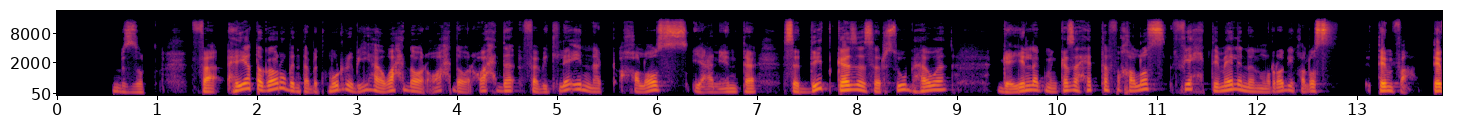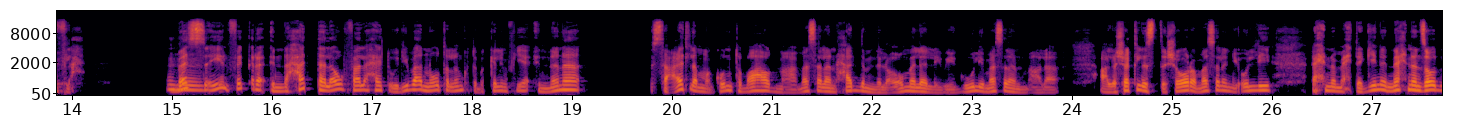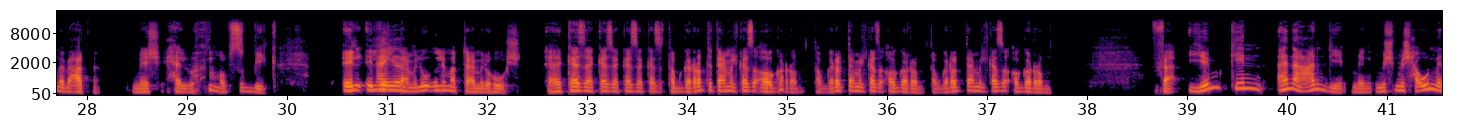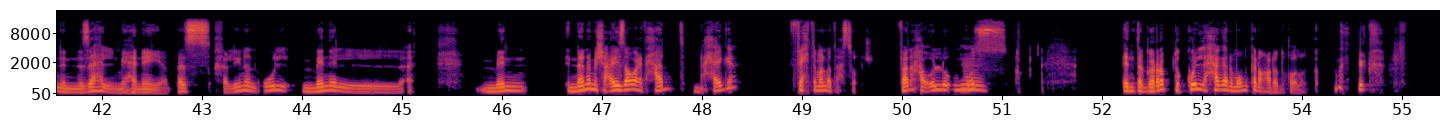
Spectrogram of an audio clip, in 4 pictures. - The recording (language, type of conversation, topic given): Arabic, podcast, بتشارك فشلك مع الناس؟ ليه أو ليه لأ؟
- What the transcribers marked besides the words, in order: chuckle; chuckle; tapping; chuckle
